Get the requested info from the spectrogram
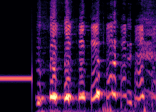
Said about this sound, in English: I'll blur it. I'll bleep it.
